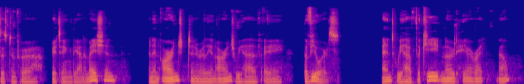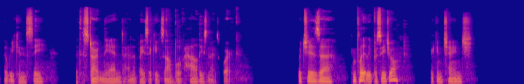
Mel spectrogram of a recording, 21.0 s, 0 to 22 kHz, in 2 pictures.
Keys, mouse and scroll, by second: 0.3 click, 4.8 click, 5.4 scroll, 6.1-7.0 scroll, 7.5-8.3 scroll, 8.5-9.8 scroll, 11.2 click, 12.7-13.2 scroll, 13.9 ctrl+space, 15.5-16.1 scroll, 16.1-16.5 scroll, 17.0 click, 18.2 click, 19.3 click, 20.3 shift+click.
